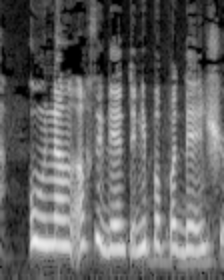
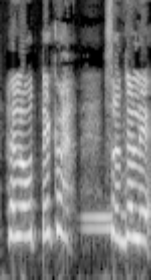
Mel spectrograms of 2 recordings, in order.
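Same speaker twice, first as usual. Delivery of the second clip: loud, higher, shouting into the phone; urgent calling out; 7 semitones higher, 6 dB louder, faster than usual. Acted. Wife shouting hello into the phone after the caller hangs up, urgent. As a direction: call after the caller who hung up.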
